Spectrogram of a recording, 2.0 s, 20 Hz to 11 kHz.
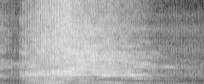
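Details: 1974 Honda XR75 dirt bike on choke won't idle: engine flares to high revs then sags unevenly instead of settling; idle jet changed from factory 38 to 35, needles and slides swapped, float adjusted, air and idle screws untouched; cause unknown.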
